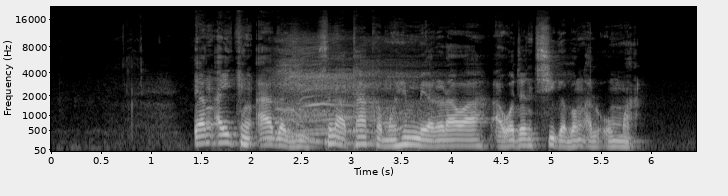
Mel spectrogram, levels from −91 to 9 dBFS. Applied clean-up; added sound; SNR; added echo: none; Gasp; 13 dB; none.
